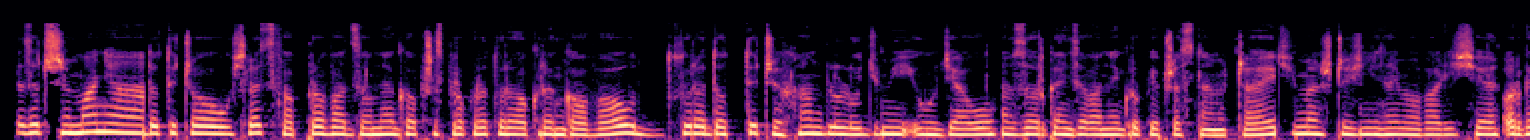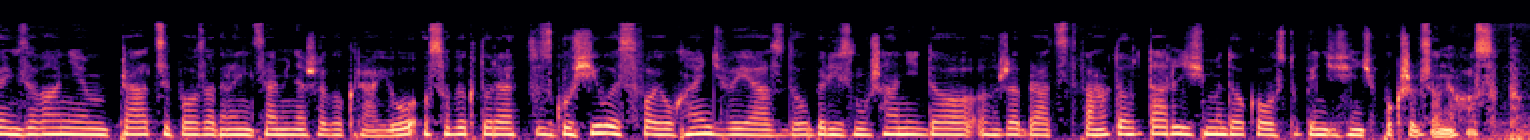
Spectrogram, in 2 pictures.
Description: O charakterze stawianych im zarzutów mówi komisarz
